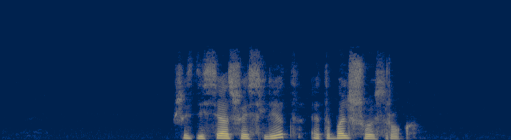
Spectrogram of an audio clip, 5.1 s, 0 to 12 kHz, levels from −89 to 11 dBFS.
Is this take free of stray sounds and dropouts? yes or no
yes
